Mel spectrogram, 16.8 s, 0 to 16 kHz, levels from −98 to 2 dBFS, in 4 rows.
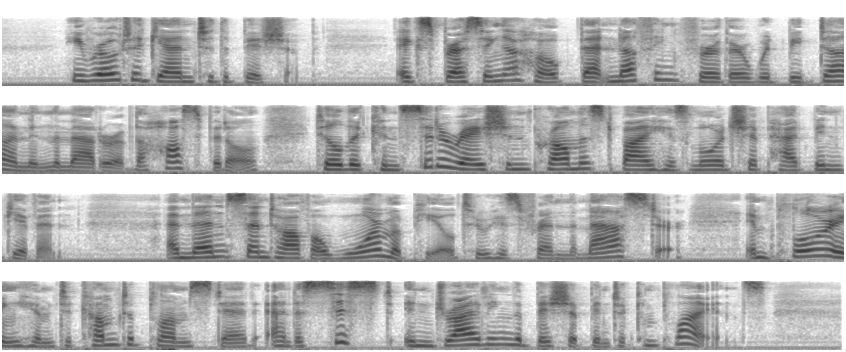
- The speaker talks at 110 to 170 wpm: No, fast, 205 wpm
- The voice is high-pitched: Yes, high, 200 Hz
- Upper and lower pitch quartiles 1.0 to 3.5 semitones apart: No, average, 4.0 semitones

